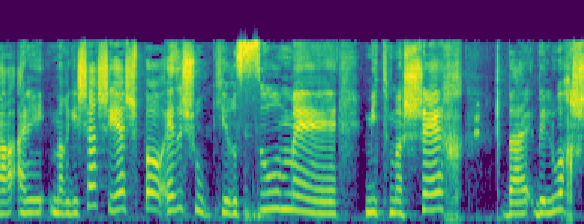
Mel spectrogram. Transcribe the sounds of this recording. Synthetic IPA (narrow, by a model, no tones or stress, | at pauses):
animaʁɡiʃaʃejeʃpo̞ʔezeʃuːkʰiʁsumeːitmaʃeχbabeluaχʃ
